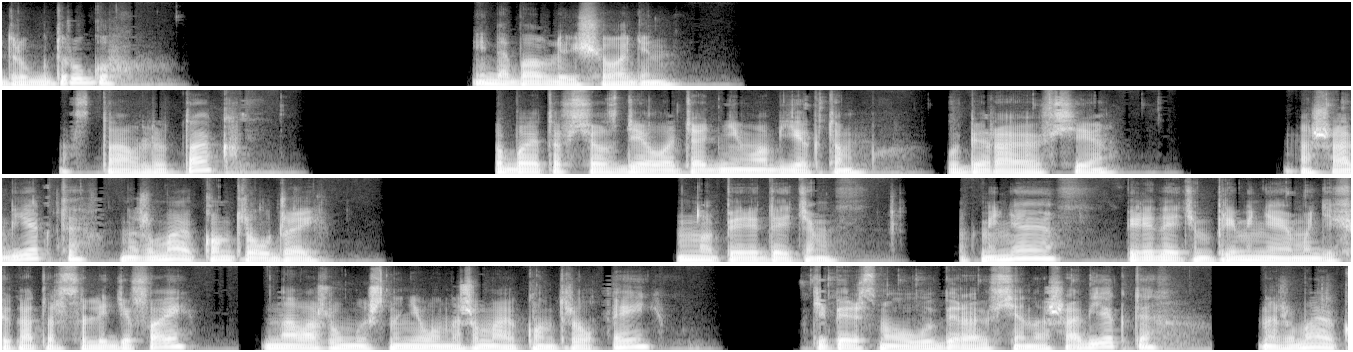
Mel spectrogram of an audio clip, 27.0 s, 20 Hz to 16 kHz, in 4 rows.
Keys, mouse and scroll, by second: 0.7 click, 2.0 shift+d, 4.0 click, 4.8 click, 4.9 middle click, 5.7 scroll down 2, 5.9 middle click, 6.0 click, 6.2-8.0 middle drag, 10.6 click, 11.2 shift+click, 14.7 ctrl+j, 15.5-16.6 middle drag, 17.1-17.8 scroll up 3, 17.9 ctrl+z, 19.8 click, 22.9 ctrl+a, 24.0 click, 24.1 shift+click, 25.0 shift+click.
